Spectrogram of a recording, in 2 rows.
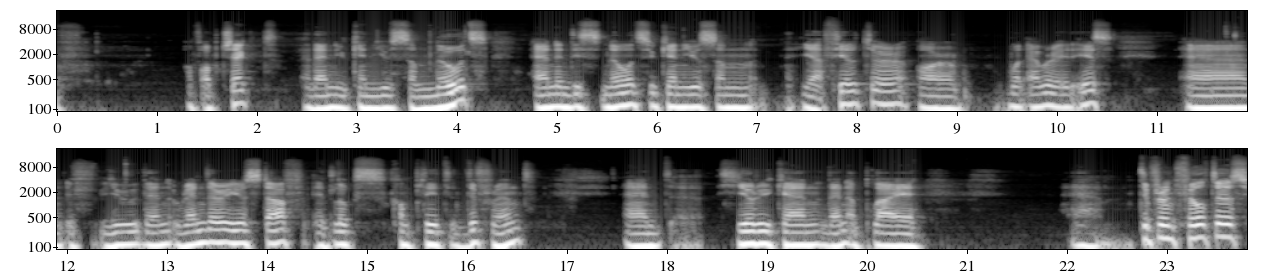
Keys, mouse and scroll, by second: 4.1-4.4 scroll up 2, 4.4-11.0 drag, 11.7-12.0 scroll up 2, 12.6 F12.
